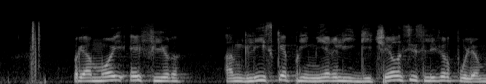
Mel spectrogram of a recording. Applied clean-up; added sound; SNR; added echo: none; none; none; none.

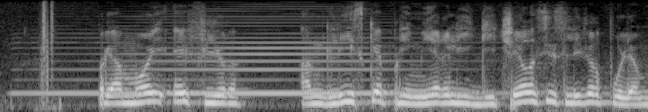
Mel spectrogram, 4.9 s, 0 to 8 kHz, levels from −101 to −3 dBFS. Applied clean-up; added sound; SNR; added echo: none; Wind instrument, woodwind instrument; 11 dB; none.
